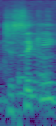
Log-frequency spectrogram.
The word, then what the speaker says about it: Gesicki: Is how you pronounce his name? Gesicki. Gesicki.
